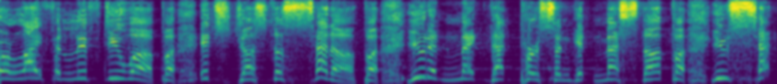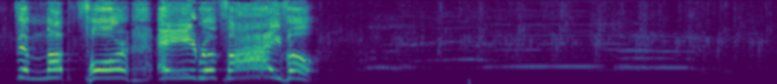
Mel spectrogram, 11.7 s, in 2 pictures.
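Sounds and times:
speech: 0.0 - 8.3
light audience clapping: 3.9 - 11.6.

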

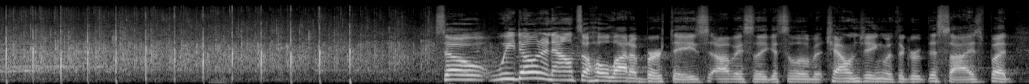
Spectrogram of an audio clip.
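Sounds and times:
audience clapping: 0.0 - 5.2
speech: 4.4 - 10.2.

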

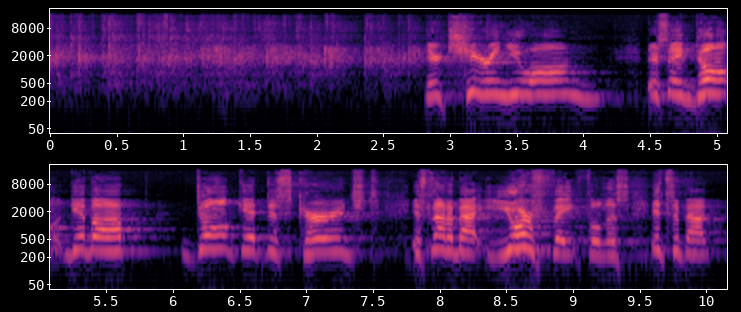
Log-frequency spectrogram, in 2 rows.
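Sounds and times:
audience applause: 0.0 - 2.8
speech: 2.8 - 10.1.

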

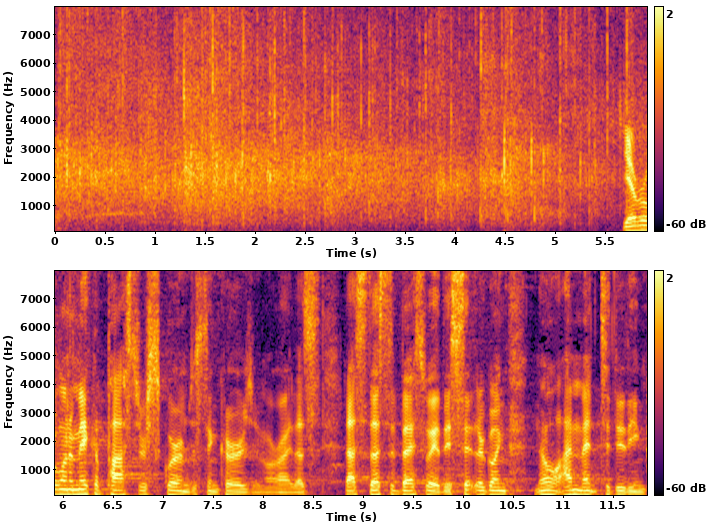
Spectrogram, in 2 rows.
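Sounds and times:
audience applause: 0.0 - 5.8
speech: 5.7 - 11.8.

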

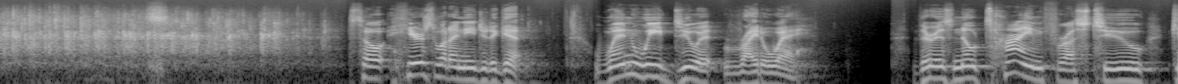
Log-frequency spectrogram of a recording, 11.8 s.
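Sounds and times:
audience applause: 0.0 - 3.5
speech: 3.6 - 5.3, 6.0 - 8.1, 9.2 - 11.7.

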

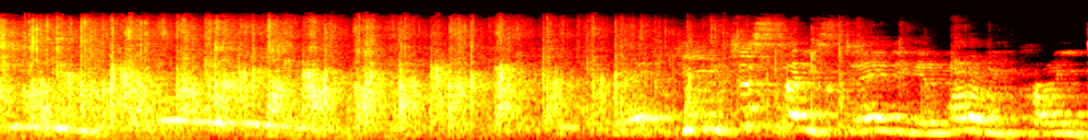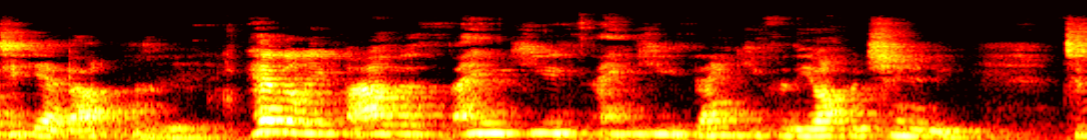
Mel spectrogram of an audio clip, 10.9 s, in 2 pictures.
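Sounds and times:
audience applause at an Easter Sunday church service: 0.0 - 4.6
speech: 5.4 - 10.8.

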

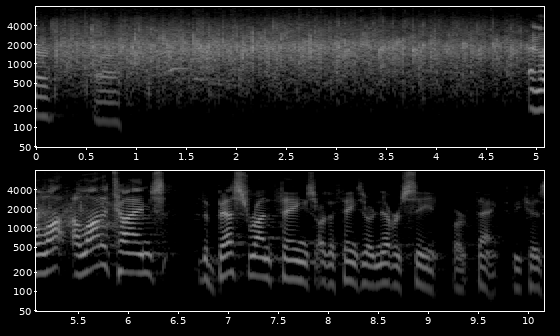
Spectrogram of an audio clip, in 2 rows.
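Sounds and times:
speech: 0.0 - 1.0, 4.9 - 10.1
church congregation clapping for the tech team: 0.0 - 5.8.

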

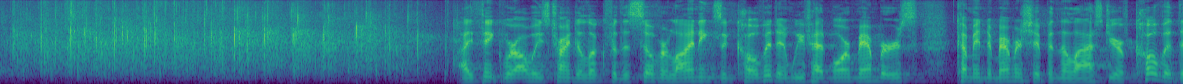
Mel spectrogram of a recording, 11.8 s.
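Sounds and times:
audience clapping: 0.0 - 5.0
speech: 4.6 - 11.8.

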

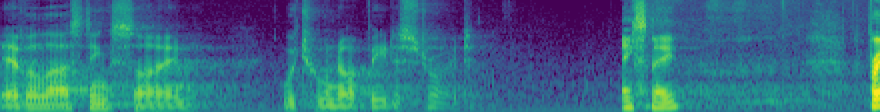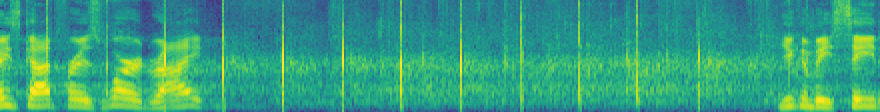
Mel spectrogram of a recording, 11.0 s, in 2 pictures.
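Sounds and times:
speech: 0.0 - 3.0, 3.9 - 4.4, 5.4 - 7.1, 10.4 - 10.9
audience clapping in unison: 5.4 - 10.9.

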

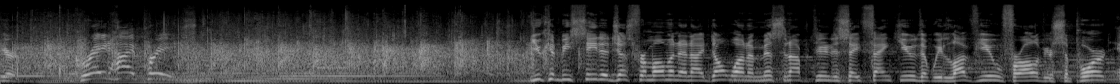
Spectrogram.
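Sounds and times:
audience clapping hands: 0.0 - 6.9
speech: 5.3 - 11.1.

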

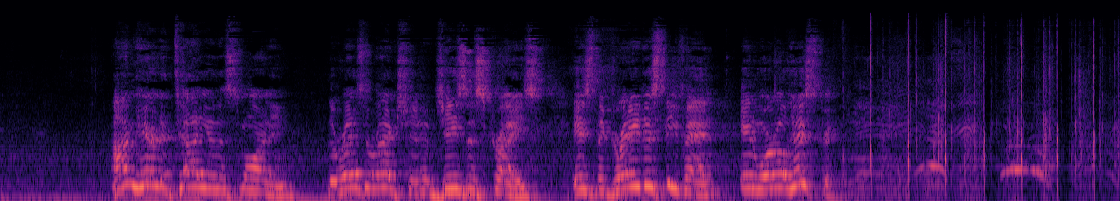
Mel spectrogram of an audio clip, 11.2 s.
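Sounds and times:
speech: 1.1 - 8.6
audience applause: 8.6 - 11.1.

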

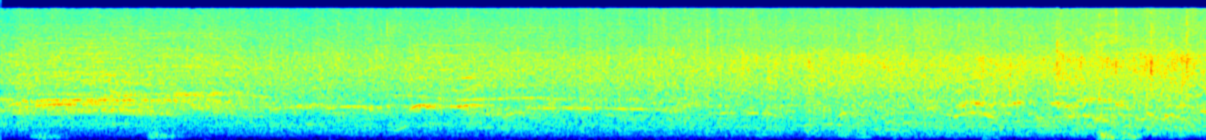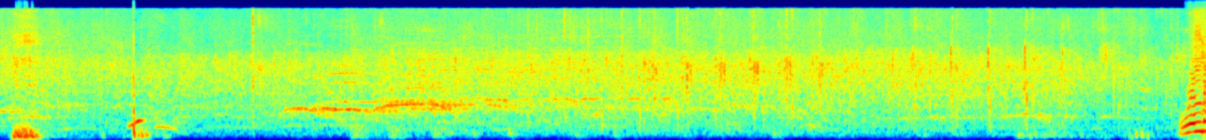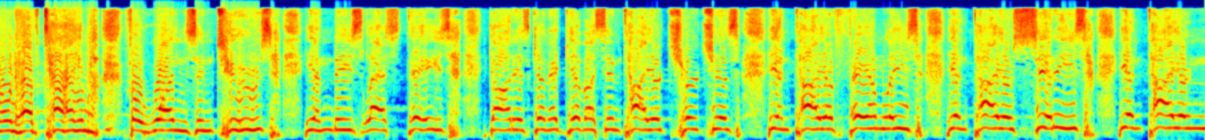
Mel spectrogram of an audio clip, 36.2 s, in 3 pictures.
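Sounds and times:
audience clapping: 0.0 - 25.1
speech: 23.9 - 36.1.

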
